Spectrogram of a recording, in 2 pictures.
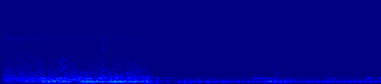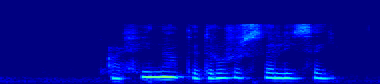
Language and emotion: Russian, neutral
